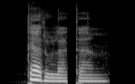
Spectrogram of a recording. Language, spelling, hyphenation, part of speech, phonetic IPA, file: Hungarian, területen, te‧rü‧le‧ten, noun, [ˈtɛrylɛtɛn], Hu-területen.ogg
- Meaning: superessive singular of terület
